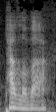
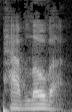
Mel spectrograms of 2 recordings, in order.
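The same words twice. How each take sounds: First: PAV-lova, weight on the PAV of Pavlova; stress on first syllable. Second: Pav-LO-va, leaning on the LO of Pavlova; stress on second syllable. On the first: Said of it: "you'd probably get a funny look". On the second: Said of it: "is definitely pronounced Pavlova". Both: Shown as a demonstration.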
